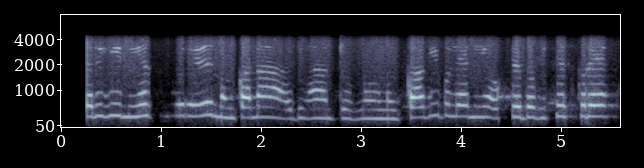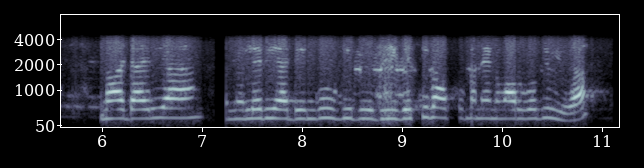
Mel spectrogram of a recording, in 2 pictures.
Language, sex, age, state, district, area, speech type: Santali, female, 45-60, West Bengal, Birbhum, rural, conversation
